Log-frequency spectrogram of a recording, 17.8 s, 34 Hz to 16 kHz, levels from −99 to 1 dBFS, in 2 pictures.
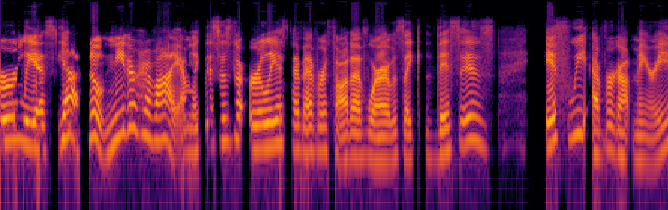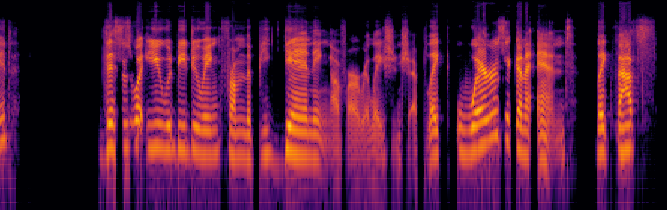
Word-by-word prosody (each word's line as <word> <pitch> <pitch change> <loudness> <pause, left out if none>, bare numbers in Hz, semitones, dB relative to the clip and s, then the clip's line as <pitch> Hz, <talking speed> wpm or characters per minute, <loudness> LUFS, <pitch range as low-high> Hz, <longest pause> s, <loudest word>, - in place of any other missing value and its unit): earliest 235 -6 +3
Yeah, 280 +3 +5 0.2
no, 295 -1 +4
neither 295 - +2
have 295 -5 -3
I, 260 +2 +4
I'm 180 - -2
like, 180 0 -6
this 230 +3 -5
is 250 0 -5
the 270 - +2
earliest 215 +4 +2
I've 200 -1 -1
ever 195 +1 +1
thought 190 -4 0
of 165 0 +2
where 155 -3 +2
I - - +1
was 160 +3 -12
like, 155 -1 -4
"This 170 +7 -4
is 250 -2 -3 0.6
if 250 +6 +2
we 310 +4 -4
ever 200 +4 0
got 165 -3 +1
married" 150 - -4 1.2
"this 215 +5 -1
is 215 0 -10
what 230 -2 0
you 210 0 +1
would 205 +1 -6
be 205 -1 +2
doing 180 -3 -2
from 170 -2 -5
the 160 - -5
beginning 170 -1 -1
of - - -11
our - - -8
relationship. - - -11
Like, 170 +1 -3
where 200 +7 +3
is 295 -2 -3
it 255 - -5
gonna - - +4
end?" - - -2 0.3
Like, 185 0 +2
that's 205 +2 +2
200 Hz, 160 wpm, -22 LUFS, 175-240 Hz, 1.2 s, Yeah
